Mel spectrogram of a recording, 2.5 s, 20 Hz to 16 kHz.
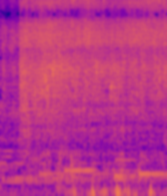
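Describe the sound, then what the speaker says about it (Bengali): Salt-and-turmeric-coated eggs frying in oil in a wok make a steady broadband sizzle, with occasional soft clatter of stirring and a few low thumps; no speech. "ডিমগুলো আমি ভালো করে ভেজে মিনিট 2 ভেজে তুলে নেব"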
